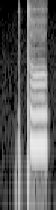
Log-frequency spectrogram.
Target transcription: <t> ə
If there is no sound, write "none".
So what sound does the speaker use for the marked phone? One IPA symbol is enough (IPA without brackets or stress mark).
t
